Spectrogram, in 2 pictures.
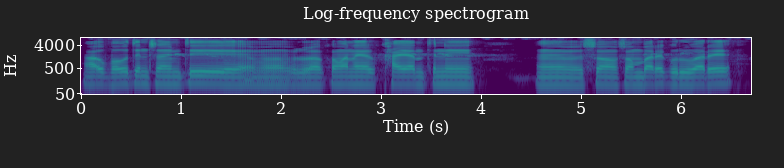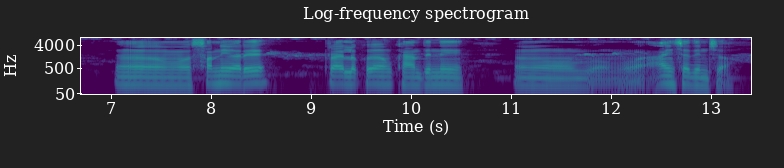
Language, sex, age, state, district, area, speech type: Odia, male, 45-60, Odisha, Jagatsinghpur, rural, spontaneous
